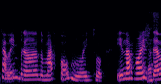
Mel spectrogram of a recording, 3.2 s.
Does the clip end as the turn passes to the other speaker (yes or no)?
no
